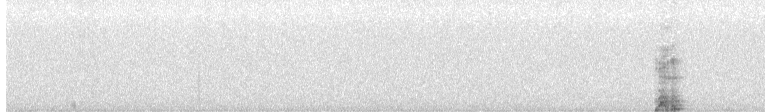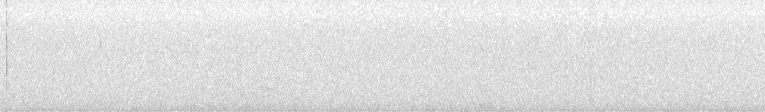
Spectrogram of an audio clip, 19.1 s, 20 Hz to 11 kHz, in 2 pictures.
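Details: Hiccups about every 10–12 seconds keeping her from sleeping; a single sharp hiccup, a sudden involuntary catch of breath against quiet room hiss.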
